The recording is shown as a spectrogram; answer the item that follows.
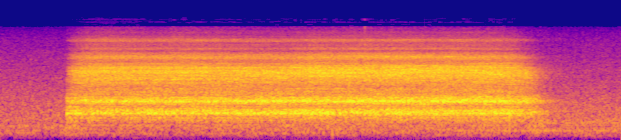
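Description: A hookah being smoked: a long, steady pull on the hose makes the water in the base bubble. The sound starts suddenly a little under a second in, holds evenly for about four and a half seconds, and fades out shortly before the end.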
